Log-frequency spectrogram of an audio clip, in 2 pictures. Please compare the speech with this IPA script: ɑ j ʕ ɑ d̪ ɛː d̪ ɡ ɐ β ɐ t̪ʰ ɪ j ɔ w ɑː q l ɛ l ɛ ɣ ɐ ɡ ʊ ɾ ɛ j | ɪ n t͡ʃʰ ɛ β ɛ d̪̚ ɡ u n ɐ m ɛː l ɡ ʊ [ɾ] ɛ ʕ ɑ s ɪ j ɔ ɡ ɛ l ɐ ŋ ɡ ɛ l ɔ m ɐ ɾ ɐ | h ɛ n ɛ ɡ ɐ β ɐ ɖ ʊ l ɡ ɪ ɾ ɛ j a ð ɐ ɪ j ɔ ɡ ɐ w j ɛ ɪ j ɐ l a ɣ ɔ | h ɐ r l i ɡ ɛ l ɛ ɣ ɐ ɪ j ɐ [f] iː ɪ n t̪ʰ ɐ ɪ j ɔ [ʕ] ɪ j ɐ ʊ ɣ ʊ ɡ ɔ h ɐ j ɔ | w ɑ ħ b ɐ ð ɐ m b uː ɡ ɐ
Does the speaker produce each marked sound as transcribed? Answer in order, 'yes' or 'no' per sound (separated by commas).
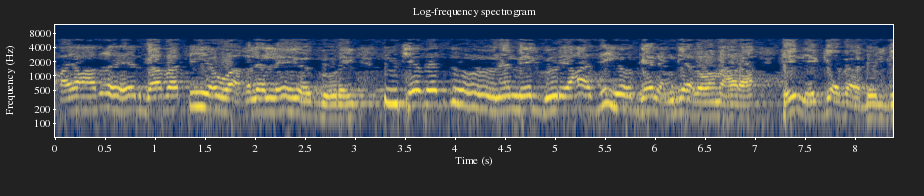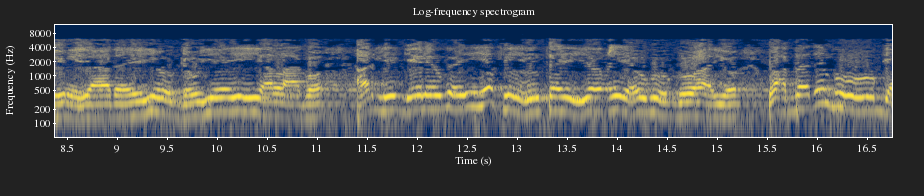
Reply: yes, yes, yes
